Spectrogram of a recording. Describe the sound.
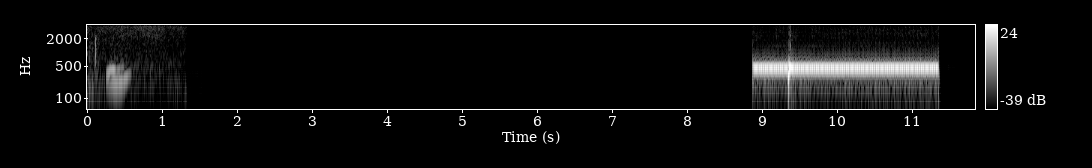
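A telephone line tone while a call is being transferred: one steady, sustained mid-pitched hum lasting a couple of seconds, coming after a brief voice fragment and a long silence.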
